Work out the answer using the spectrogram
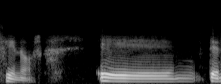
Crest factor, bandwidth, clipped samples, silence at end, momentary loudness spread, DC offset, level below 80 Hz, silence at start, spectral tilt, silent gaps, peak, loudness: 16 dB; 4.1 kHz; under 0.1%; 0 s; 22 LU; under 0.1%; -62 dBFS; 0 s; -9.5 dB/octave; none; -4 dBFS; -19 LUFS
